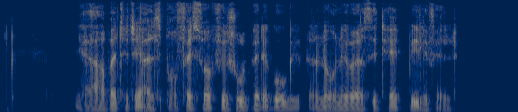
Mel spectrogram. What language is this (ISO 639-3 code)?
deu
